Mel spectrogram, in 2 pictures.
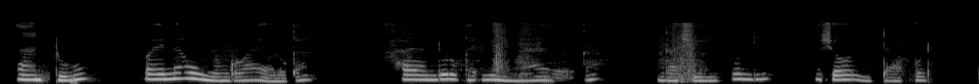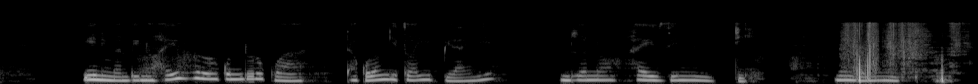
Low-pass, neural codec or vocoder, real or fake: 7.2 kHz; none; real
